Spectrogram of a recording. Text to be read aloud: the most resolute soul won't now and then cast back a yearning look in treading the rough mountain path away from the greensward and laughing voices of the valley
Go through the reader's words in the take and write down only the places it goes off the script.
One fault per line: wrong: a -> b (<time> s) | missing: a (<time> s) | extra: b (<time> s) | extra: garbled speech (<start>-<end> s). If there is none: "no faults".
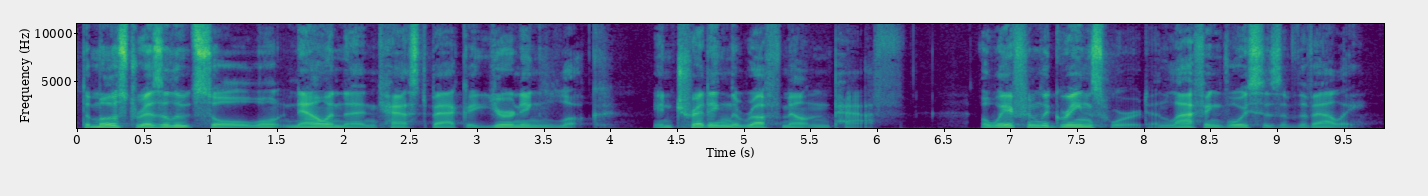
no faults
